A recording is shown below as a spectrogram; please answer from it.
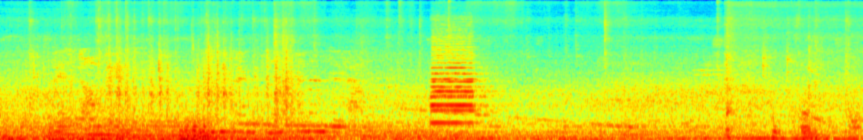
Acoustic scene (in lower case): bus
